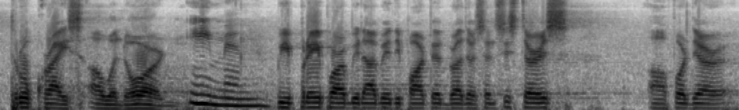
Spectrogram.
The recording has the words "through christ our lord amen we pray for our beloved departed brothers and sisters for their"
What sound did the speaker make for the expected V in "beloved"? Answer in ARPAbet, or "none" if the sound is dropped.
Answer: B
